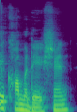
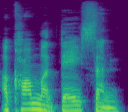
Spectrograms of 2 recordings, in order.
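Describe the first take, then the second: First: The last syllable starts with a sharp sh sound. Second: The last syllable starts with a soft s sound. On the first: The speaker calls it right. "a very sharp sh sound" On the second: The speaker calls it wrong. "instead of the soft s sound. So don't say accommodation"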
